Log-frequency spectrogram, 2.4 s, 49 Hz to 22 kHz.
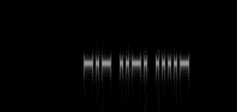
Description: Morse code, heard as a keyed tone, about 40 wpm, 700 Hz. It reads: KF4
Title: USA Call Sign Prefixes - 40wpm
